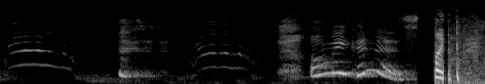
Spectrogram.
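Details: Domestic cat indoors giving two short, clear harmonic meows, each about half a second and level in pitch, followed by a person talking and laughing over further brief cat-like cries.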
